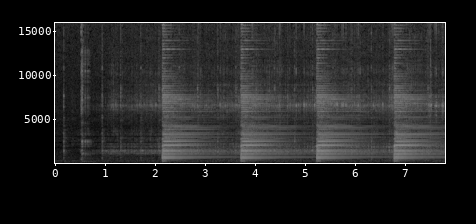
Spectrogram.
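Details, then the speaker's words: Antique estate-sale clock with adjustable pendulum, wound forward: four loud ringing chime strikes about one and a half seconds apart over a faint tick; healthy chiming clock, just loud. "And I tell you what, none of my family's happy with how loud that is, so I'll probably keep"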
